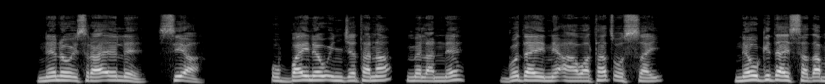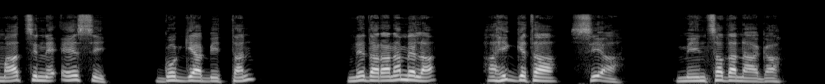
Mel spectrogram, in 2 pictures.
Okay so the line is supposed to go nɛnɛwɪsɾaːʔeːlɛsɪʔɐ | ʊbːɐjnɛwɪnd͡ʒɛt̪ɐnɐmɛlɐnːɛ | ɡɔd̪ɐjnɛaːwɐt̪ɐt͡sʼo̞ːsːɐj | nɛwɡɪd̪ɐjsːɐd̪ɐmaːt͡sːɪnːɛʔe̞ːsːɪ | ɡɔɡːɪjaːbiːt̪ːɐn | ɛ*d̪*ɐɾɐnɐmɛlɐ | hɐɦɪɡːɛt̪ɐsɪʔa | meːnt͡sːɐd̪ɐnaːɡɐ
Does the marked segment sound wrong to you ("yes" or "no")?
no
